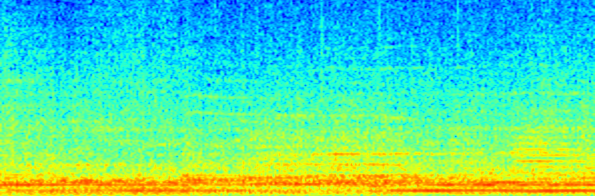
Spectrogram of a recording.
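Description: Live rock band holding sustained, ringing electric guitar and bass chords, the held notes changing pitch a couple of times.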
